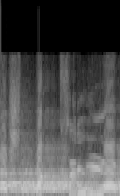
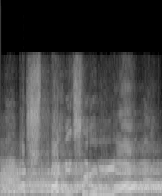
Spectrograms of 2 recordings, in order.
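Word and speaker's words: أستغفر الله: ক দিয়া, ব্যঞ্জন বর্ণ ক দিয়া, আরবি হরফ কাফ দিয়ে কে উচ্চারণ করে আস্তাগফিরুল্লাহ পড়লে এটা আপনাকে কুফরের দিকে নিয়ে যাবে, বলুন নাউযুবিল্লাহ। আর যদি পড়েন আস্তাগফিরুল্লাহ গইন দিয়ে, আরবি হরফ গইন, ব্যঞ্জন বর্ণ গ, আস্তাগফিরুল্লাহ, এটা যদি পড়েন এটার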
